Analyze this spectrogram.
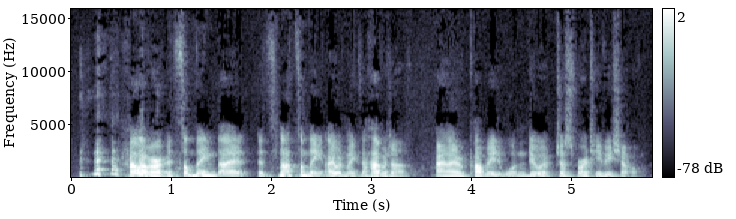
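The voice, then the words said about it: Imitates another person's voice. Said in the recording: “Let me try and do it in a Barack Obama impression ... That sounds nothing like it ... It sounds like you're going more like a Reagan ... That's my Barack Obama impression”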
